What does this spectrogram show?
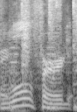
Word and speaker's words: Wolford: Sunday's your day John Wolford pronounced the L he said it's Wolford and I I'll say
